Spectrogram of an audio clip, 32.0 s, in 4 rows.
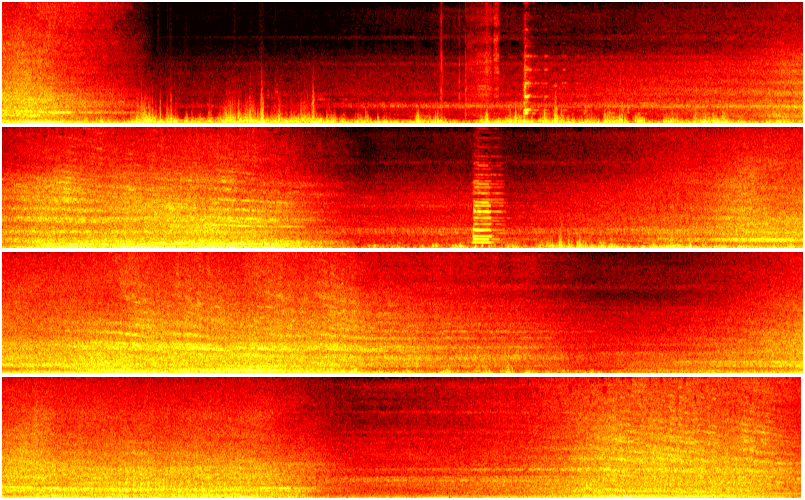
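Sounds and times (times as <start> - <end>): trains passing on rails: 0.0 - 32.0
short train horn toot: 5.2 - 5.7, 12.7 - 13.1.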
